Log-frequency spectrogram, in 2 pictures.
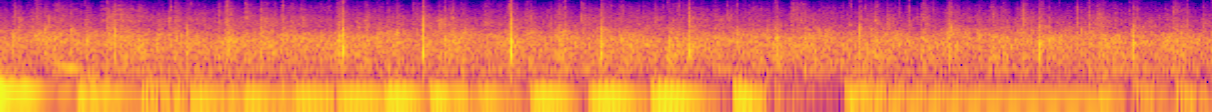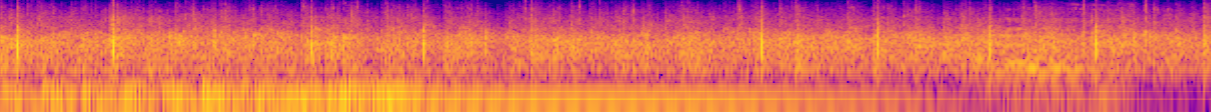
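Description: An audience at an evening church service applauds a family steadily for about twelve seconds, a dense crackle of many hands clapping over a low, sustained organ or keyboard tone.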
